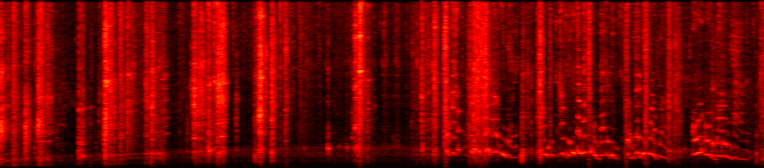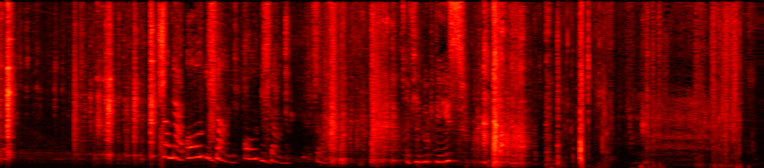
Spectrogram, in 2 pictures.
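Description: Bottles and kitchenware clinking and knocking as they are handled and set down on a counter, with a run of high wavering squeaks in the middle and again later.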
